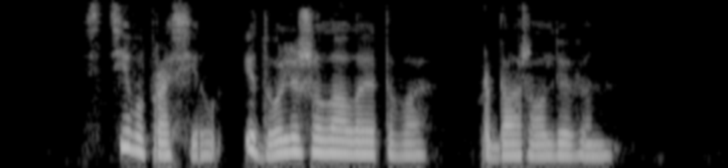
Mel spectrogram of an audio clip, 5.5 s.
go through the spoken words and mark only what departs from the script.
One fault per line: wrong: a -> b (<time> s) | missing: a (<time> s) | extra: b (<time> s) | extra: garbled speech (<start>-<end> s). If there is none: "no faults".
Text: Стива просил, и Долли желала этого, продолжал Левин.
no faults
